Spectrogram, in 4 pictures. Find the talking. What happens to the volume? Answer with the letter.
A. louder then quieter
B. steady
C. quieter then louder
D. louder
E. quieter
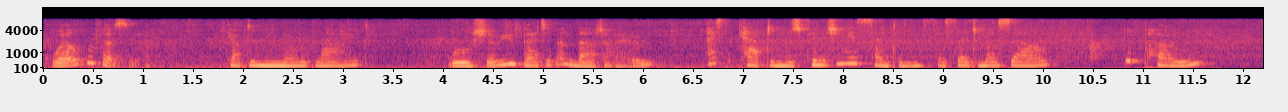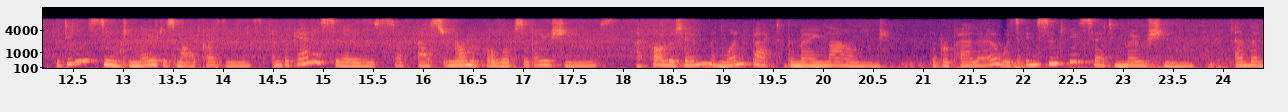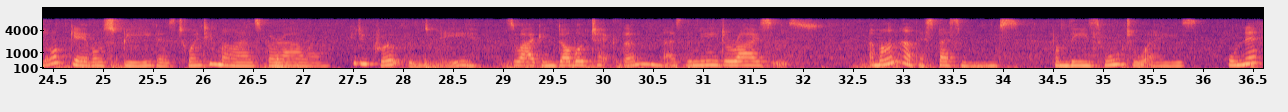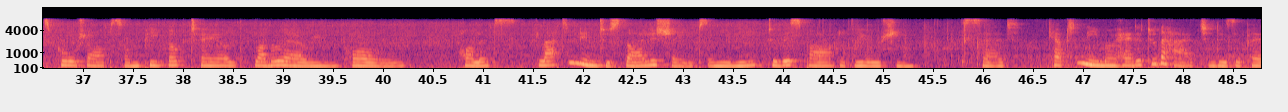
B.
